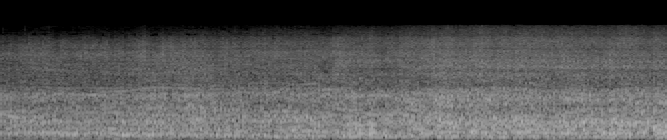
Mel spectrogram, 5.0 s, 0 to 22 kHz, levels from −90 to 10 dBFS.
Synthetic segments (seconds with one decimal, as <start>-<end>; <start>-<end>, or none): 2.4-3.3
